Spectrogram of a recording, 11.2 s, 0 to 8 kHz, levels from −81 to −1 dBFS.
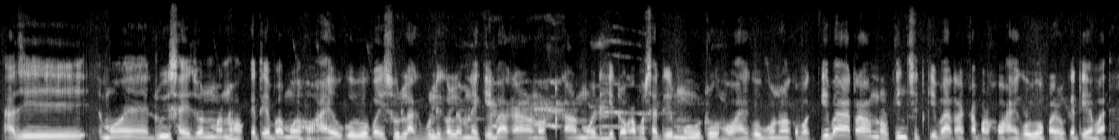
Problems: background sounds at intervals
